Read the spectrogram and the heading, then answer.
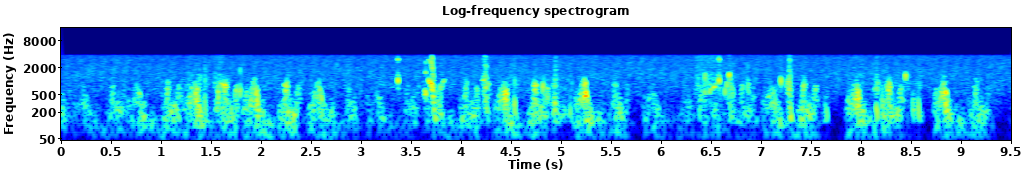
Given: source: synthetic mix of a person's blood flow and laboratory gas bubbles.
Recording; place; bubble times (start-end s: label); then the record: Doppler ultrasound of blood flow; precordium
1.25-1.47 s: bubbles
1.51-1.65 s: bubbles
1.74-1.86 s: bubbles
3.32-3.41 s: bubbles
3.60-3.86 s: bubbles
4.20-4.31 s: bubbles
4.50-4.58 s: bubbles
4.78-5.14 s: bubbles
6.35-6.78 s: bubbles
6.85-6.90 s: bubbles
7.16-7.35 s: bubbles
7.62-7.69 s: bubbles
7.91-8.04 s: bubbles
8.11-8.29 s: bubbles
8.41-8.62 s: bubbles
From the record:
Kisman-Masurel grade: 233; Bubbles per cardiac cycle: several, 3 to 8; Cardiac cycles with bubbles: 50 to 99%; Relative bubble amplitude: loud (0.450 to 0.775); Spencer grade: 3 (all of the cardiac periods contain showers or single bubble signals, but not dominating or overriding the cardiac motion signals); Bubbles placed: only in the low amplitude regions of the cardiac cycle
